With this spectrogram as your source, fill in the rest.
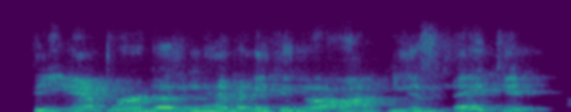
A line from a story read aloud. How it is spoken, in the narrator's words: cried the child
